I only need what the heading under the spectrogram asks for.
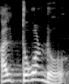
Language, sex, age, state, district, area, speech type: Kannada, male, 60+, Karnataka, Dharwad, rural, spontaneous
